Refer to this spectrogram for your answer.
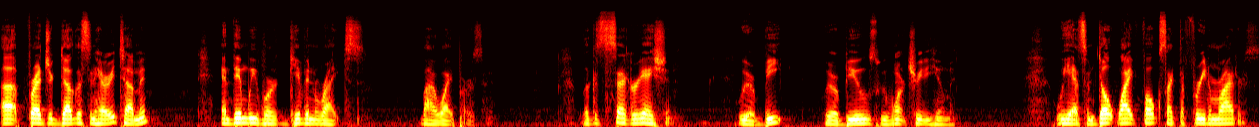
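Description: A man with an American accent talks at a very fast pace with fairly even intonation. Long pauses come often. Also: medium pitch for a man. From Los Angeles, California. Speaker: rapper and educator. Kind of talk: radio interview.

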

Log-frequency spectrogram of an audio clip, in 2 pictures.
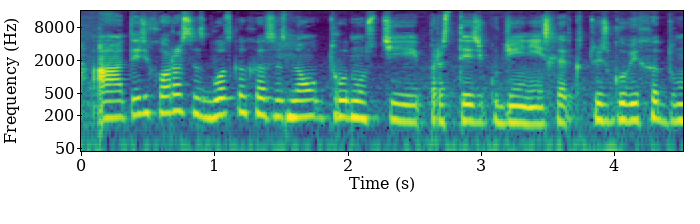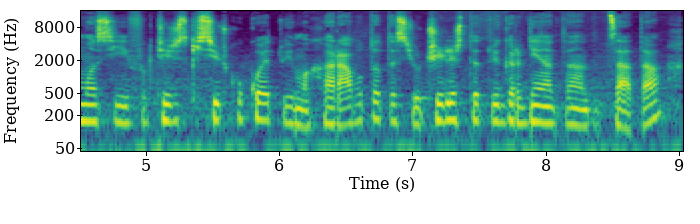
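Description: With hardly any pauses, a woman talks at a fairly quick pace in a very deep, low pitch over noticeable background noise. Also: ordinary pitch variation. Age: young. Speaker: human rights organisation communications director. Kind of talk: radio interview.

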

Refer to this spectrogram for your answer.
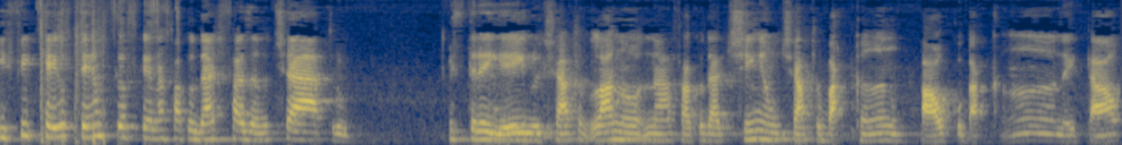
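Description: A woman's fairly low-pitched voice with a bright, sharp tone. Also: ordinary pitch variation, moderate pace. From Caratinga, Minas Gerais, Brazil. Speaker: theatre teacher and director. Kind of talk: casual chat.

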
